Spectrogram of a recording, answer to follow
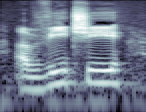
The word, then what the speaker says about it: Avicii: Avicii rhymes with Cervici.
